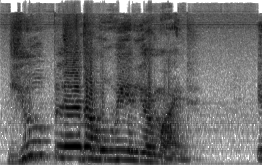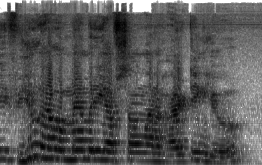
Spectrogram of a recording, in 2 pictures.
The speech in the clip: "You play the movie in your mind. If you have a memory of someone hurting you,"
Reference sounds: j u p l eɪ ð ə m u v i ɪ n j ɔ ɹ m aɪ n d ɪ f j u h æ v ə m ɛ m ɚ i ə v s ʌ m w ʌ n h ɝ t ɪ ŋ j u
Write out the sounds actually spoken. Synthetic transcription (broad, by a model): j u p l eɪ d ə m u v i ɪ n j ɔ ɹ m aɪ n d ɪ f j u h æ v ə m ɛ m ɚ i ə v s ʌ m w ʌ n h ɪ t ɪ ŋ j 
